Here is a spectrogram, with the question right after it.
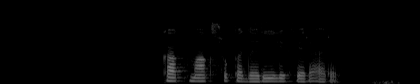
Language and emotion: Russian, neutral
